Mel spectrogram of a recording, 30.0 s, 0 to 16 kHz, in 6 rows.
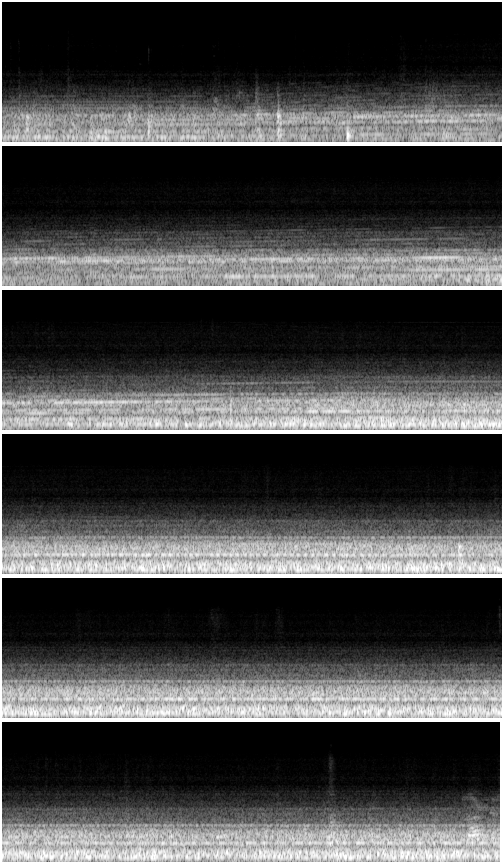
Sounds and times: Engine 0:00.0 - 0:29.9

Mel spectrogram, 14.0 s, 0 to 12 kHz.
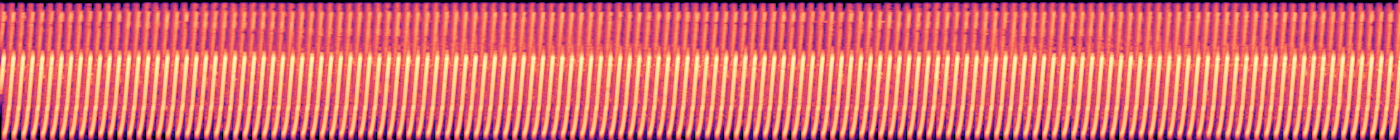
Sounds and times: cartoon-like siren 0:11.9 - 0:14.0

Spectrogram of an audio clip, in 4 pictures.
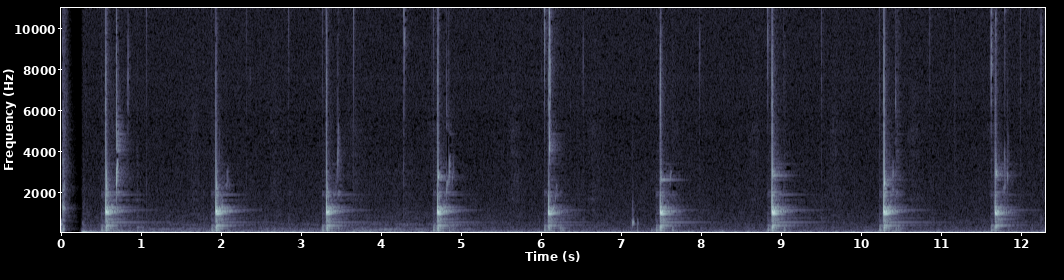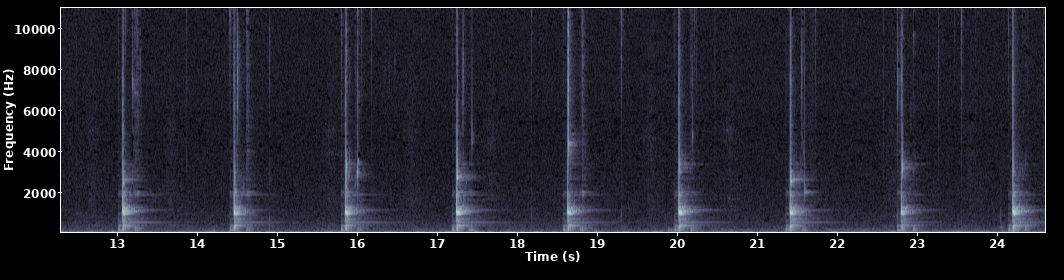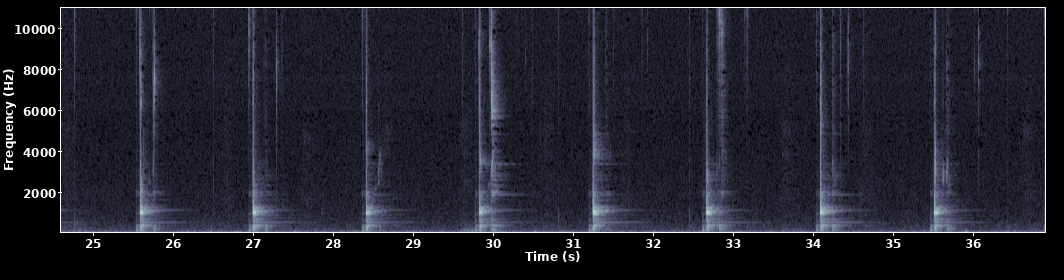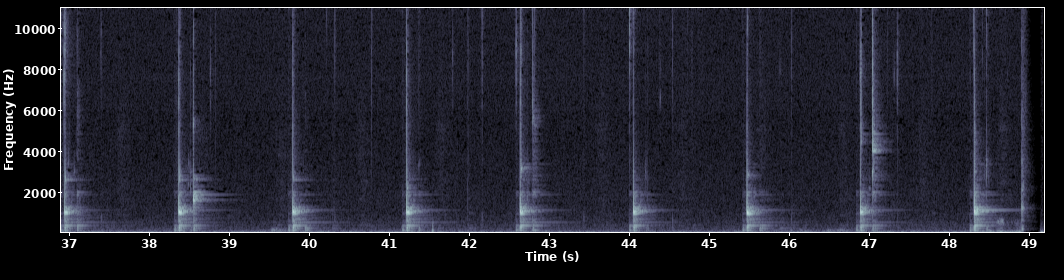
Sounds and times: Water dripping slow into metal sink 0:00.3 - 0:49.0

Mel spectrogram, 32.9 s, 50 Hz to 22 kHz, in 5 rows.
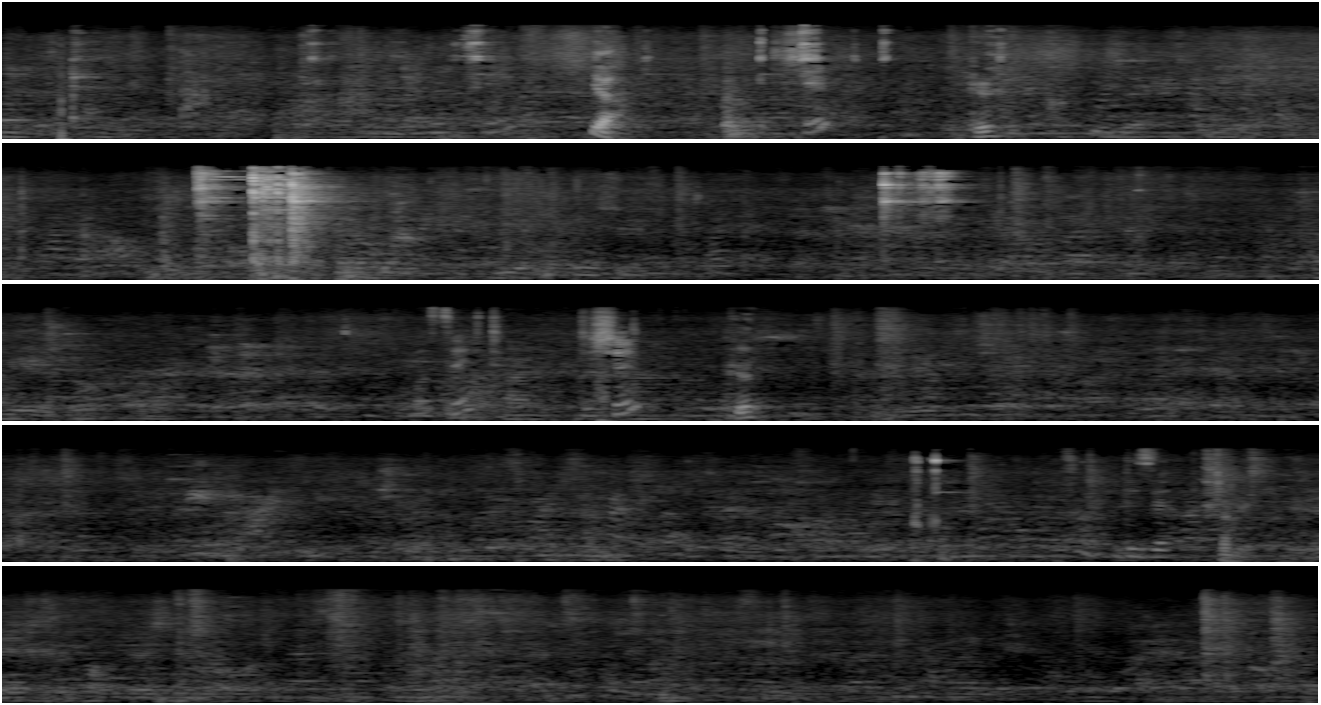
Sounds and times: waitress at hotel seeblick, thuelsfeld reservoir, serves tea 0:01.4 - 0:05.2
waitress at hotel seeblick, thuelsfeld reservoir, serves tea 0:09.4 - 0:11.8
dialogue between guest and waitress 0:15.2 - 0:17.0
waitress at hotel seeblick, thuelsfeld reservoir, serves tea 0:23.6 - 0:26.1

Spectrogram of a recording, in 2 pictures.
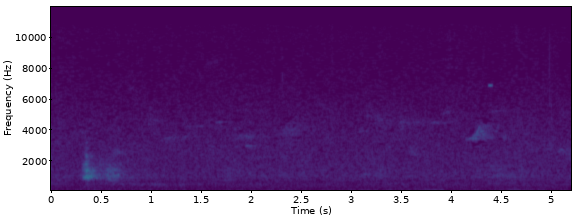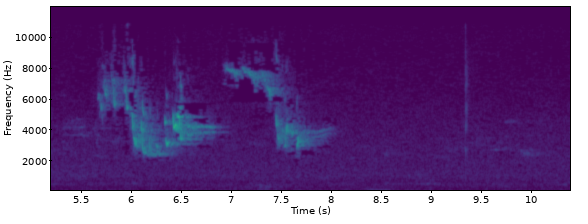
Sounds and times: birdsong 0:00.0 - 0:10.3
small drops of rain are hitting the ground 0:01.5 - 0:05.5
small drops of rain are hitting the ground 0:08.2 - 0:10.3

